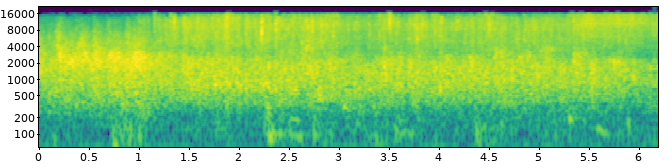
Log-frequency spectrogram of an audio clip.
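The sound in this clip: Audience applause at an evening church gathering as a guest speaker is welcomed, a steady, even wash of many hands clapping that holds at a moderate level for the whole stretch without pause.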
